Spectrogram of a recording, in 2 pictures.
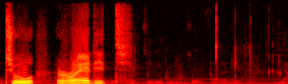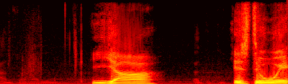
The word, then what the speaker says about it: Yah: So if we um read it together the result is y a h it's yah.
